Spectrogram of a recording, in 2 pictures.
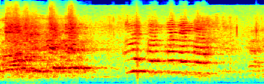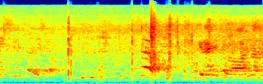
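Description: Young players shout and call out to each other across a large echoing hall.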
